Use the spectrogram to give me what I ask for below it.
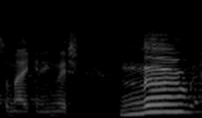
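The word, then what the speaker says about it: mu: to make in english moo and new all right m and r just like english k l m n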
